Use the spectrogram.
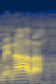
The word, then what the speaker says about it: Menara: They call here tower Menara. That's how you pronounce it in Malay.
